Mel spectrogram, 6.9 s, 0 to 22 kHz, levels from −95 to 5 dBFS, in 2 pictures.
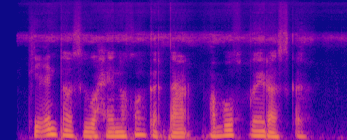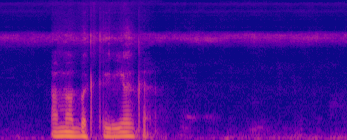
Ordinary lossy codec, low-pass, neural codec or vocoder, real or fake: none; none; codec, 44.1 kHz, 2.6 kbps, SNAC; fake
